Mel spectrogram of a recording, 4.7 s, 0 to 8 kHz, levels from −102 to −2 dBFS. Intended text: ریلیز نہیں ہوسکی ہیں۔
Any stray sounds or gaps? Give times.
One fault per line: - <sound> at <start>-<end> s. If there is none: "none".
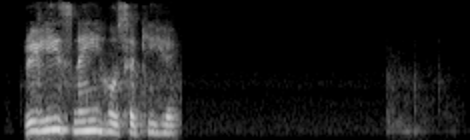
none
